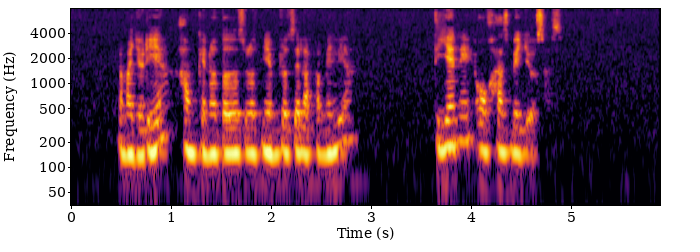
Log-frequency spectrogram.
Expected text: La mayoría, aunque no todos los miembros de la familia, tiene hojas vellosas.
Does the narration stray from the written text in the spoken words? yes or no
no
